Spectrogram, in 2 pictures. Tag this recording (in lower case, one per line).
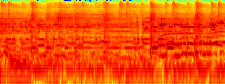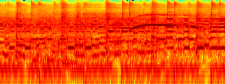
plucked string instrument
blues
musical instrument
music
acoustic guitar
guitar
strum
